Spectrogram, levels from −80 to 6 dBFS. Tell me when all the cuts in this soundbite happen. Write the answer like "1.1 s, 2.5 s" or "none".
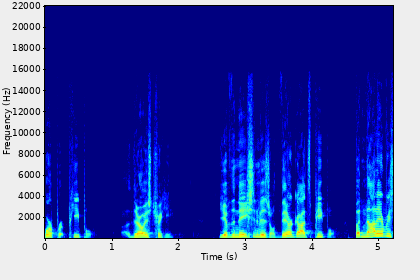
1.1 s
